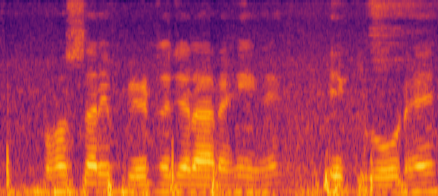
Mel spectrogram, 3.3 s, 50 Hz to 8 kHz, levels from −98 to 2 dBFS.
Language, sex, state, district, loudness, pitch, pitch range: Hindi, male, Chhattisgarh, Raipur, -17 LUFS, 125 Hz, 120-130 Hz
